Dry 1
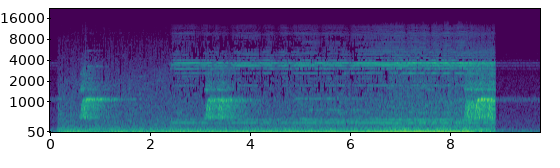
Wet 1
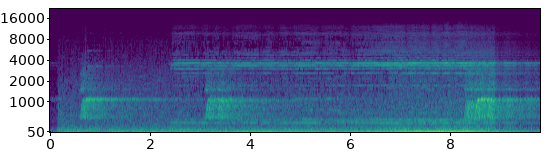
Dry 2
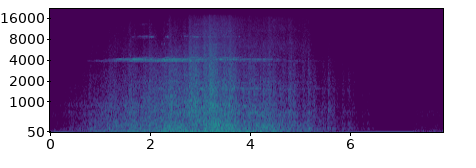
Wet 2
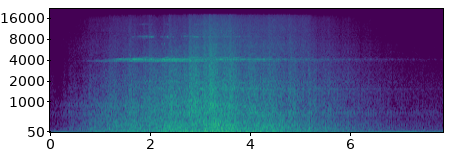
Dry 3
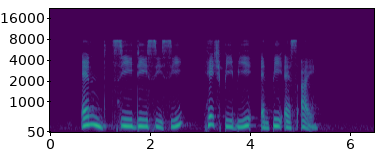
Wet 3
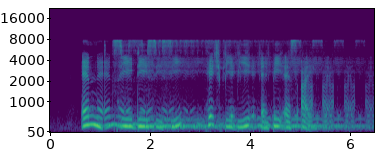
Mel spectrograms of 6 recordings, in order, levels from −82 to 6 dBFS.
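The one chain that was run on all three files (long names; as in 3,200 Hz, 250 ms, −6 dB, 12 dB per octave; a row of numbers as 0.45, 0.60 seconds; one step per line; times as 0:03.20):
feedback delay that plays each chunk backwards 214 ms, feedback 79%, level −12 dB
loudness normalisation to −27 LKFS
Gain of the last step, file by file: −3.5, +13.5, +9.0 decibels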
